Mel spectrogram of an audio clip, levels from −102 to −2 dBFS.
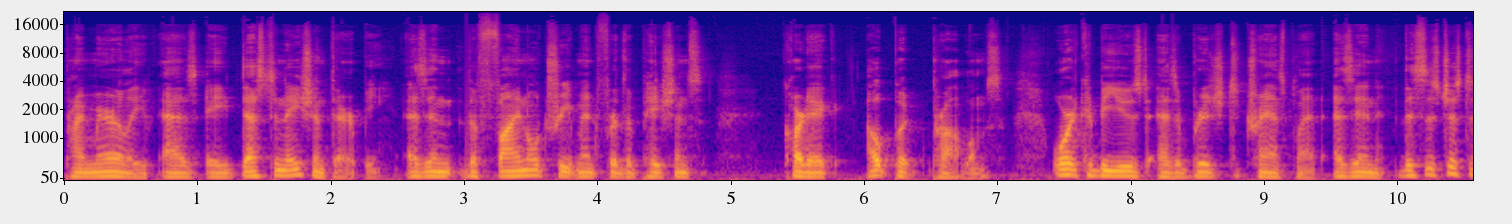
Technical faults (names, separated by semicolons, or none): repeated buffer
